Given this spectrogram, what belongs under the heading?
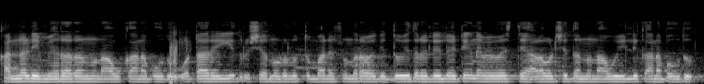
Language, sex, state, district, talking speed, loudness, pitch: Kannada, male, Karnataka, Koppal, 160 wpm, -17 LUFS, 130 Hz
